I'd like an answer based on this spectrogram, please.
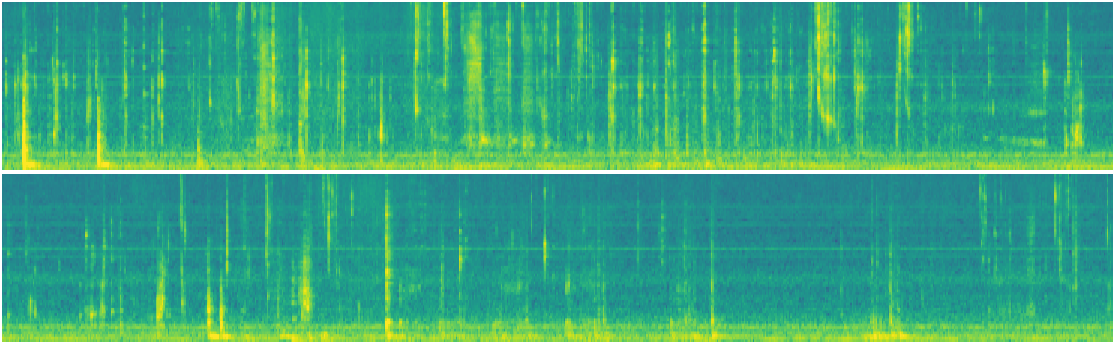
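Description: Close-miked chewing and biting of chewy tteokbokki rice cakes in spicy sauce, with scattered sharp clicks and taps of spoon and chopsticks on the bowl.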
